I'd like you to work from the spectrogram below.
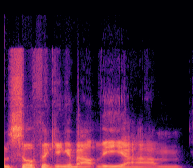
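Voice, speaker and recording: Bright-voiced man thinking aloud. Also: lowish voice, fairly even intonation, moderate pace. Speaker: podcast panelist and fan voice actor. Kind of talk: casual group podcast chat.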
